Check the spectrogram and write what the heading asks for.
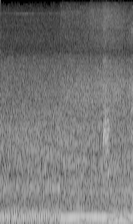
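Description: Street background noise with a low, steady engine hum that comes in about halfway through and grows slightly louder, as from a car on the road.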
